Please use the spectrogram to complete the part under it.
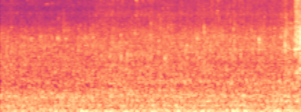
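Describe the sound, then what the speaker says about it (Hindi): Water pours steadily into a pot of soaked rice for pulao, a continuous close splashing gush with no talk over it. "तो पानी डालते हैं।"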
